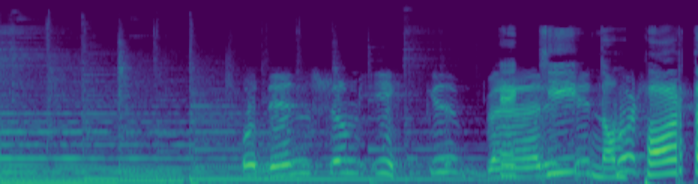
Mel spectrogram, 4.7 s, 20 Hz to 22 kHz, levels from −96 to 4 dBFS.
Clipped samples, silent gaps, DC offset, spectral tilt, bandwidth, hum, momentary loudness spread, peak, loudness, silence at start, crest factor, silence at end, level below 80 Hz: under 0.1%; none; under 0.1%; -6 dB/octave; 14 kHz; none; 12 LU; -14 dBFS; -34 LUFS; 0 s; 18 dB; 0.1 s; -48 dBFS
